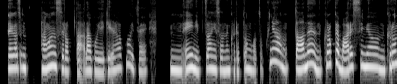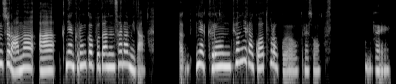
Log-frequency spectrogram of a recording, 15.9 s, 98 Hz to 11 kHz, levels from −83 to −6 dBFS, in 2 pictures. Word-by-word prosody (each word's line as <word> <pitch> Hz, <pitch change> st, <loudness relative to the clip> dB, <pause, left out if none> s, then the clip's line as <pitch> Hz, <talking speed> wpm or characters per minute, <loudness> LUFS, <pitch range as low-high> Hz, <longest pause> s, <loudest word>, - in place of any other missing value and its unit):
내가 240 Hz, +1 st, +3 dB
좀 250 Hz, -1 st, +1 dB, 0.3 s
당황스럽다."라고 230 Hz, -4 st, +1 dB
얘기를 190 Hz, +3 st, -2 dB
하고 270 Hz, +4 st, -5 dB
이제 205 Hz, -4 st, -6 dB, 0.5 s
음 215 Hz, -1 st, +3 dB
애인 240 Hz, +2 st, +5 dB
입장에서는 215 Hz, 0 st, 0 dB
그랬던 205 Hz, +2 st, -4 dB
거죠. 210 Hz, -, -9 dB
"그냥 330 Hz, -8 st, 0 dB, 0.2 s
나는 235 Hz, 0 st, +4 dB
그렇게 305 Hz, +2 st, +2 dB
말했으면 260 Hz, 0 st, +3 dB
그런 300 Hz, +6 st, +2 dB
줄 305 Hz, -1 st, 0 dB
아나 240 Hz, +5 st, +1 dB
아 215 Hz, +1 st, +1 dB
그냥 290 Hz, -1 st, +1 dB
그런가 290 Hz, +2 st, 0 dB
보다는 265 Hz, -1 st, +1 dB
사람이다." 295 Hz, -5 st, -1 dB
아 220 Hz, -3 st, -20 dB, 0.8 s
그냥 295 Hz, +1 st, +1 dB
그런 270 Hz, +2 st, +3 dB
편이라고 315 Hz, -5 st, -1 dB
하더라고요. 260 Hz, -5 st, -5 dB
그래서 215 Hz, -1 st, -9 dB, 1.1 s
네. 215 Hz, +1 st, -5 dB
245 Hz, 290 characters per minute, -24 LUFS, 215-275 Hz, 1.1 s, 애인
